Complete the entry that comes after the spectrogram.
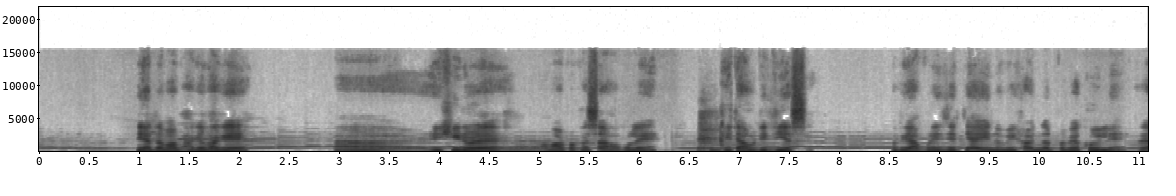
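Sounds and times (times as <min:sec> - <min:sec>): man speaking: 0:01.0 - 0:02.1, 0:03.0 - 0:07.8.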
